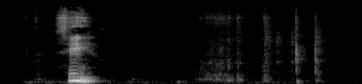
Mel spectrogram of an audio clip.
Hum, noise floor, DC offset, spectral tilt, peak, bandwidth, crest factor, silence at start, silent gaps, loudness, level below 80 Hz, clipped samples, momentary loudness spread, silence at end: none; -64 dBFS; under 0.1%; -4.5 dB/octave; -4 dBFS; 15.5 kHz; 24 dB; 0.55 s; none; -20 LUFS; -62 dBFS; under 0.1%; 28 LU; 0.65 s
